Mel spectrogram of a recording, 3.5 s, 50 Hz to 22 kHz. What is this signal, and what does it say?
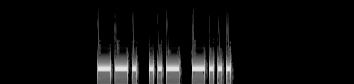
Morse code, heard as a keyed tone, about 28 wpm, 700 Hz. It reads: GUB
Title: USA Call Sign Postfixes - 3 Letters 28wpm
